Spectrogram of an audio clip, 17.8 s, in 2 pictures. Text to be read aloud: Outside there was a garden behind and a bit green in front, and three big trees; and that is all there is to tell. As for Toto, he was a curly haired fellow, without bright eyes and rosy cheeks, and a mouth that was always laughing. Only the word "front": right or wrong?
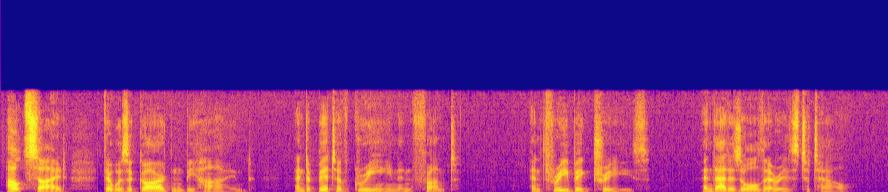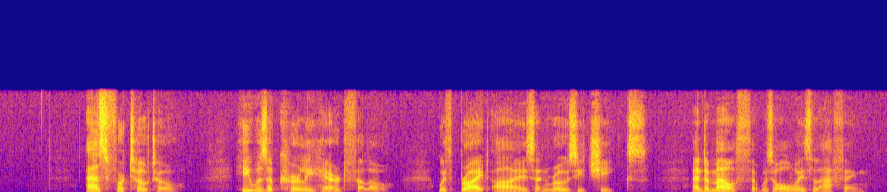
right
